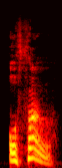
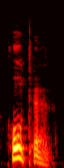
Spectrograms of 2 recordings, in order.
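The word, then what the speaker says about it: Hothan: hebreo la palabra es Othan. Si lo pronunciáramos en inglés sería Hotan, pero es H-O-T-H-A-N. H-O-T-H-A-N y la H es silenciosa en el español, por lo tanto es Othan.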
